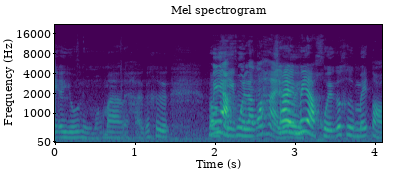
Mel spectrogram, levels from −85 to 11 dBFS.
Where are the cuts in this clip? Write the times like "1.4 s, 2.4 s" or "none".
none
